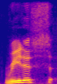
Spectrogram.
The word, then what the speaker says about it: Reedus: patrick flannery who is a star uh norman reedus reedus am i pronouncing that correctly yeah reedus who was a star in billy connolly a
